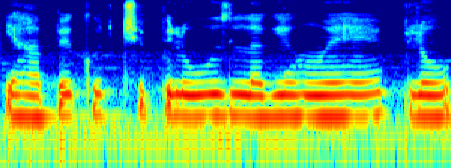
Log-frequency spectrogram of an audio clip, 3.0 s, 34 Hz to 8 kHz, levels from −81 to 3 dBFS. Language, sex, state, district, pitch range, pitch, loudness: Hindi, female, Bihar, Patna, 180-185 Hz, 185 Hz, -13 LUFS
